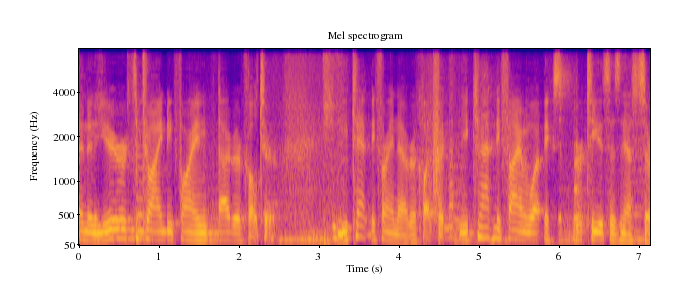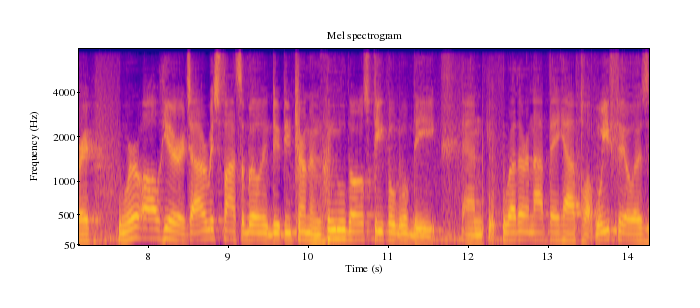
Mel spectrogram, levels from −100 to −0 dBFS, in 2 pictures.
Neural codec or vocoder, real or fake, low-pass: codec, 16 kHz, 0.5 kbps, X-Codec, HuBERT features, trained on general audio; fake; 7.2 kHz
